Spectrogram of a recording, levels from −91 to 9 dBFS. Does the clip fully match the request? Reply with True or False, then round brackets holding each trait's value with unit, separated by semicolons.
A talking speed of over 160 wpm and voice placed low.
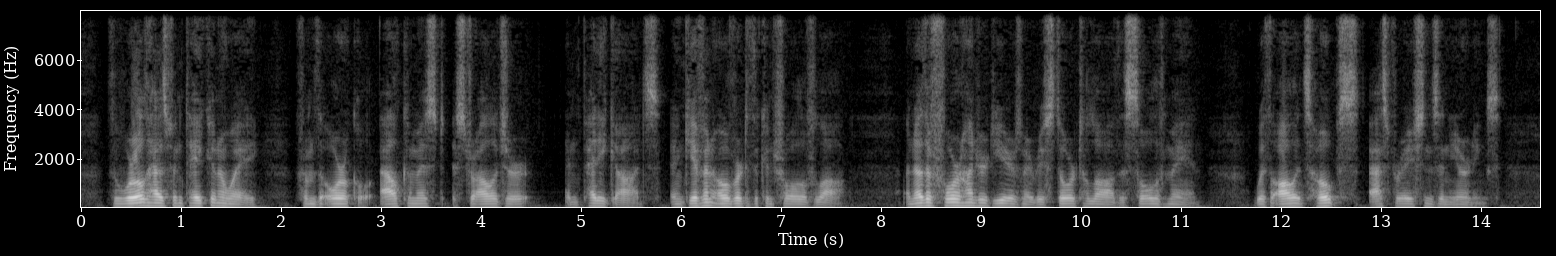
True (170 wpm; 105 Hz)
